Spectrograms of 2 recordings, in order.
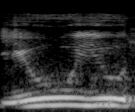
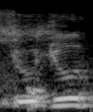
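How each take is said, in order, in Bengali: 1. এটি 'you'-এর মতো 'y' ধ্বনি দিয়ে শুরু হয়। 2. এটি 'j' ধ্বনি দিয়ে শুরু হয়। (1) "ইংরেজিতে ইউ ইউ হয় না, ওই ইউ ইউ উচ্চারণটা করো" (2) "যুযুৎ নয়"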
